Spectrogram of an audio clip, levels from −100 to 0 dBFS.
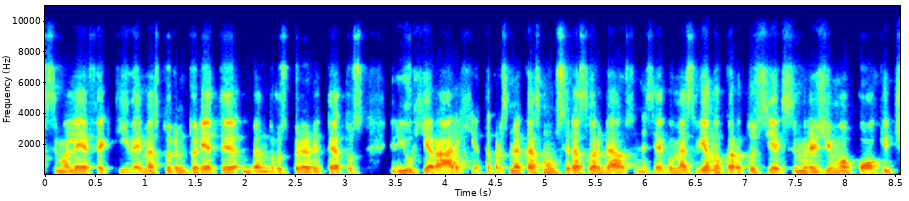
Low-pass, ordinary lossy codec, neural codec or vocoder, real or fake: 7.2 kHz; Opus, 24 kbps; none; real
